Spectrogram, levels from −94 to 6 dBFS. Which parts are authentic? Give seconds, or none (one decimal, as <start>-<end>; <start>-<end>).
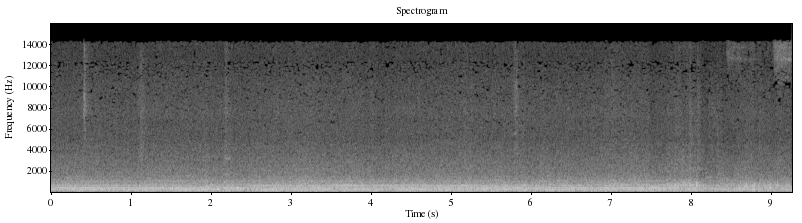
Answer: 0.0-9.3

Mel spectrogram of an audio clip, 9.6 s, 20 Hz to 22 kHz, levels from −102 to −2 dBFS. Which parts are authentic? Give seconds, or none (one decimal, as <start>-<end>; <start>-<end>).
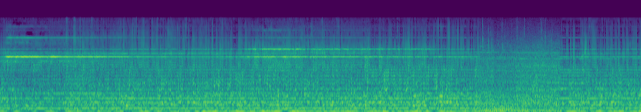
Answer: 7.2-8.4

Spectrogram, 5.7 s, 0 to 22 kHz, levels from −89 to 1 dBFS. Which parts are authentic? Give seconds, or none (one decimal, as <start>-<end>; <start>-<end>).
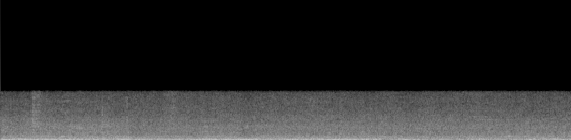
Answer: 1.3-2.3; 3.4-3.9

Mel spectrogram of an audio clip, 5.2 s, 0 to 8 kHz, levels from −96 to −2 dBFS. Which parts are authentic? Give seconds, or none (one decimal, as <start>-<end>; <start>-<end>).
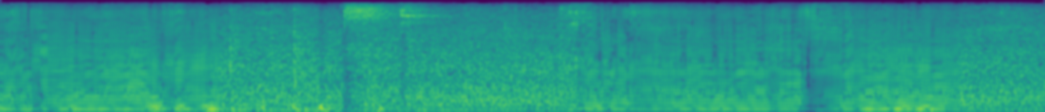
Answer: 1.1-2.9; 4.8-5.2

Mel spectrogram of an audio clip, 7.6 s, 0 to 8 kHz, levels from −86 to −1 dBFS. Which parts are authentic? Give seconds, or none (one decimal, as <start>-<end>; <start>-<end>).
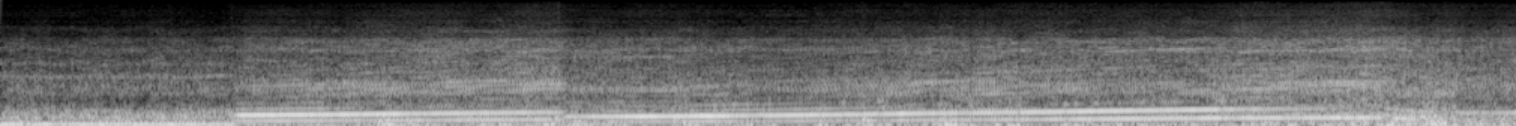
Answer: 3.8-4.5

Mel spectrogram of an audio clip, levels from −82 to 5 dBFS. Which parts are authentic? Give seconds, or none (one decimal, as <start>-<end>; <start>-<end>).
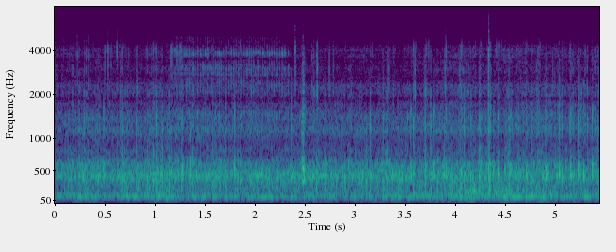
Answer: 0.0-5.4

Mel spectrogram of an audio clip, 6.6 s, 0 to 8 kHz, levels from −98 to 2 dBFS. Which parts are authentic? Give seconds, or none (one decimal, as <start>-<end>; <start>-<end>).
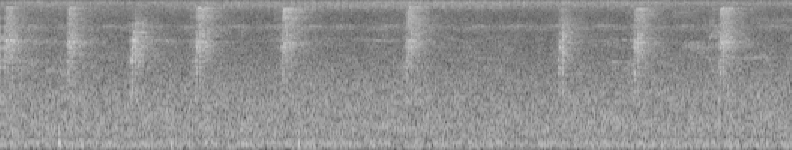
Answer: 0.6-3.2; 4.0-6.6

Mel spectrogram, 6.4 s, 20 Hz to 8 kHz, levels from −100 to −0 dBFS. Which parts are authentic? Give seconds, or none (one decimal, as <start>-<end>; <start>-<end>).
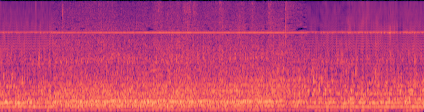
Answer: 0.8-4.6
